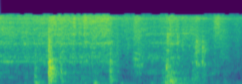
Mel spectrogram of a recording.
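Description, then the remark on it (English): A child bangs into a cupboard several times in an irregular rhythm, each knock followed by a brief rattling clatter of the glasses shaking inside. The bangs are moderately loud, with no talking. “You're banging into the cupboard because you like the sound of the glasses.”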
